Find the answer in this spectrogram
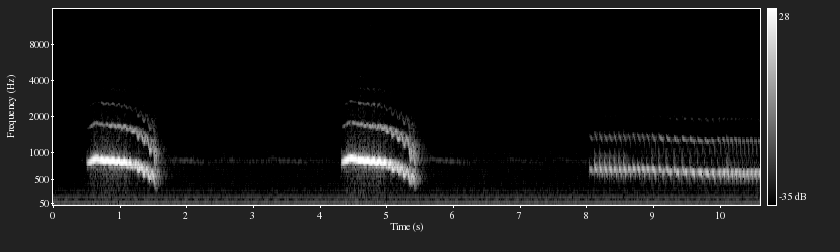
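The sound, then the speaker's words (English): Eastern Screech Owl calls: two loud, quavering whinnies that each slide downward in pitch, separated by a pause, then a steady, evenly pulsed monotone trill that carries on to the end. “Eastern Screech Owl.”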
